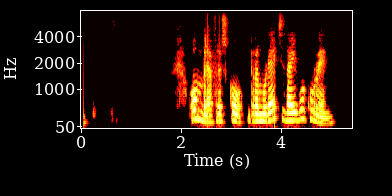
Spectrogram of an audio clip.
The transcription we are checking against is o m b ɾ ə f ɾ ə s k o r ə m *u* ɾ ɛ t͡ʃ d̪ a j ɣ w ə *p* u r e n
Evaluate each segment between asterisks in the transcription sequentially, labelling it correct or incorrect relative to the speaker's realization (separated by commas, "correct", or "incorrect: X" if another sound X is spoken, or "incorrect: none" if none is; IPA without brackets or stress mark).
correct, incorrect: k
